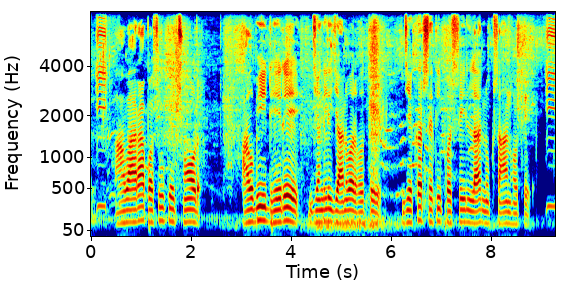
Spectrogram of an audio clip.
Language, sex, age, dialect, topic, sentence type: Chhattisgarhi, male, 31-35, Northern/Bhandar, agriculture, statement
